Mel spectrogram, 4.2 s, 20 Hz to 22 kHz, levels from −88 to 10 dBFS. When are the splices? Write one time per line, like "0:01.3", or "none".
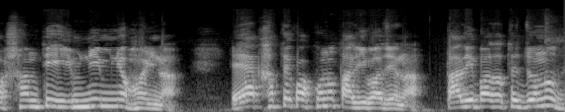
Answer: none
